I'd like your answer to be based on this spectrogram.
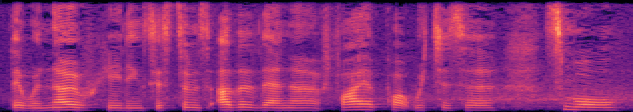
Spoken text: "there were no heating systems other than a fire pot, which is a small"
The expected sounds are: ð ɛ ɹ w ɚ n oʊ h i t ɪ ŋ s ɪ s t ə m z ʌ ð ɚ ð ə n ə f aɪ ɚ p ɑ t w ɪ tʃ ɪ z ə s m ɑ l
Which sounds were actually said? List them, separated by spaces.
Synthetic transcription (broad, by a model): ð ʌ ɹ w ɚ n oʊ h i t ɪ ŋ s ɪ s t ə m z ʌ ð ɚ ð ə n ə f aɪ ɚ p ɑ t w ɪ tʃ ɪ z ə s m ɑ l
